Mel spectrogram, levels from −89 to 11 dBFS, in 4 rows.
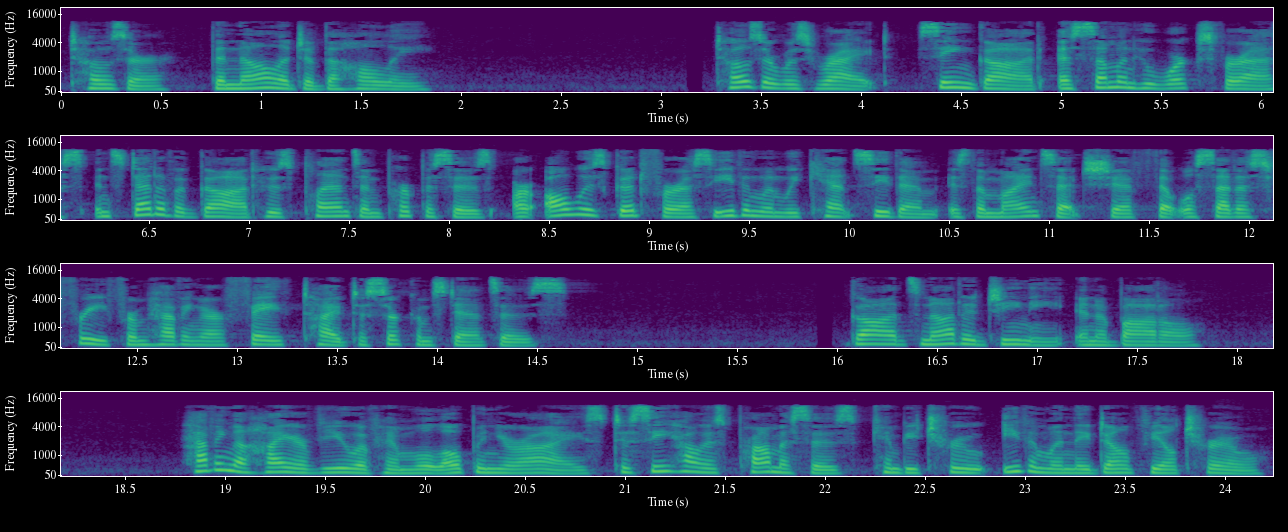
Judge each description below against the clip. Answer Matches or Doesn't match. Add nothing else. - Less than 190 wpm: Doesn't match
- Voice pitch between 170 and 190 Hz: Matches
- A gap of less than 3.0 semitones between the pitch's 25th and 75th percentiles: Doesn't match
